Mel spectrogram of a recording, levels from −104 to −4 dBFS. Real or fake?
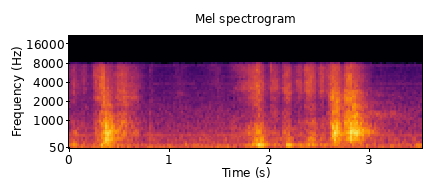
real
